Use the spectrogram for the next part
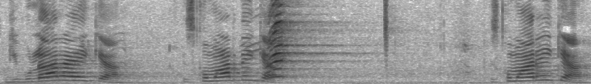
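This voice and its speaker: A woman's voice: very high-pitched, expressive, normal speed. A woman talking to her pet parrot, coaxing it with repeated sing-song questions at home. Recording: echoey room with clear household noise.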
